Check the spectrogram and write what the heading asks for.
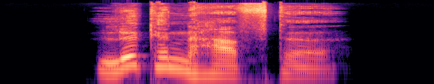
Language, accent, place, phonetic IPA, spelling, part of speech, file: German, Germany, Berlin, [ˈlʏkn̩haftə], lückenhafte, adjective, De-lückenhafte.ogg
- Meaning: inflection of lückenhaft: 1. strong/mixed nominative/accusative feminine singular 2. strong nominative/accusative plural 3. weak nominative all-gender singular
